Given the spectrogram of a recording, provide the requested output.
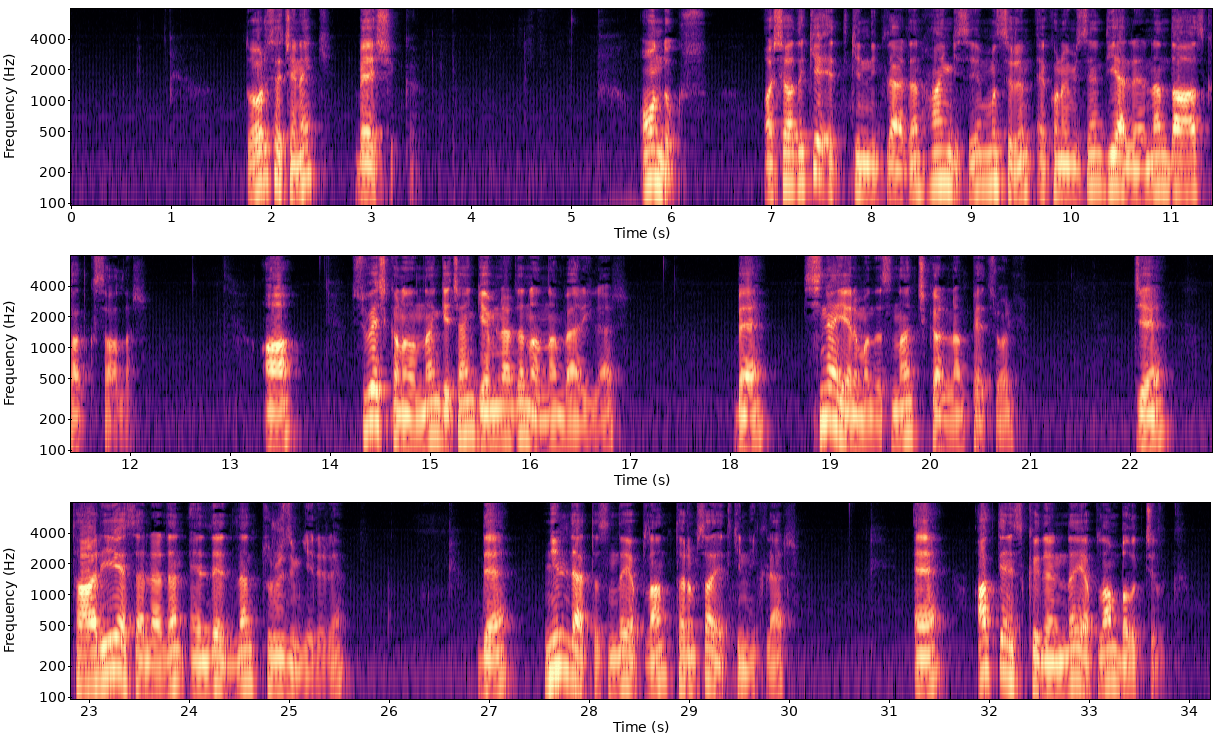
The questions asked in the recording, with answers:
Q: Aşağıdaki etkinliklerden hangisi Mısır'ın ekonomisine diğerlerinden daha az katkı sağlar?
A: Doğru seçenek E şıkkı.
